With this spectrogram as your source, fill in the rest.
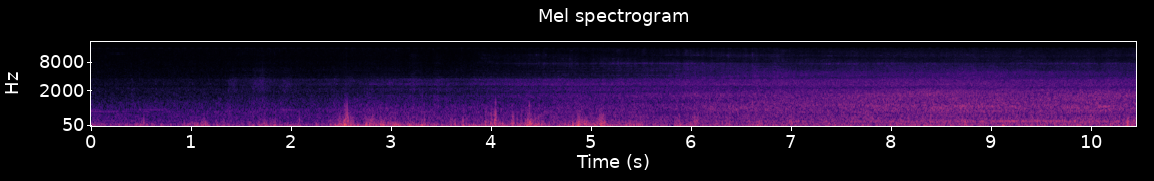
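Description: A train rumbles closer on the tracks, its wheels and motors growing louder.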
